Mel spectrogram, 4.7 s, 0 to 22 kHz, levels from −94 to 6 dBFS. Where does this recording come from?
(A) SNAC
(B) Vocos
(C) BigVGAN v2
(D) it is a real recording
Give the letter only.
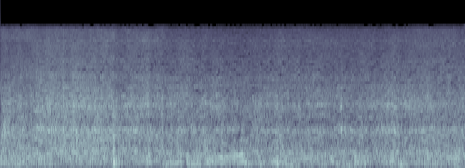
A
